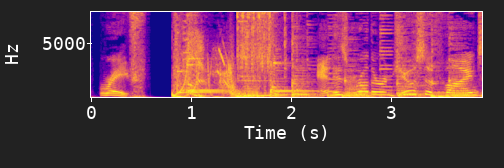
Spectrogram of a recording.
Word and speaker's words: Ralph: three yep Ray finds first name is spelled like Ralph but pronounced Rafe and his brother Joseph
